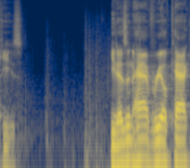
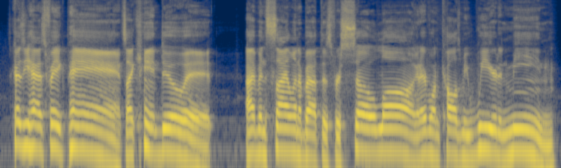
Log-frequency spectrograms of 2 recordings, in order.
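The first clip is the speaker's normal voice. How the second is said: passionate rant; 5 semitones higher than usual. Real, not acted. Ranting to his friends about the fake khakis, fired up. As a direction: vent the grudge with mounting heat. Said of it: "You're so passionate".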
